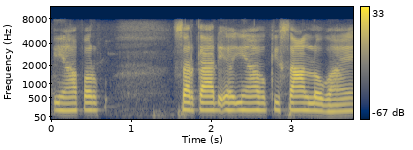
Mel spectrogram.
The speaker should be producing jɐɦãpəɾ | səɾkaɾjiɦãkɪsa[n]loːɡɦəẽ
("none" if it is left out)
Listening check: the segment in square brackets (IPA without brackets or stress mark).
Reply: n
